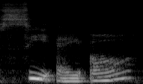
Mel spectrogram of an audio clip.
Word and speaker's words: carpel: organ this is called the carpal the carpal it's spelled c-a-r-p-e-l carpel this carpal is made up of three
